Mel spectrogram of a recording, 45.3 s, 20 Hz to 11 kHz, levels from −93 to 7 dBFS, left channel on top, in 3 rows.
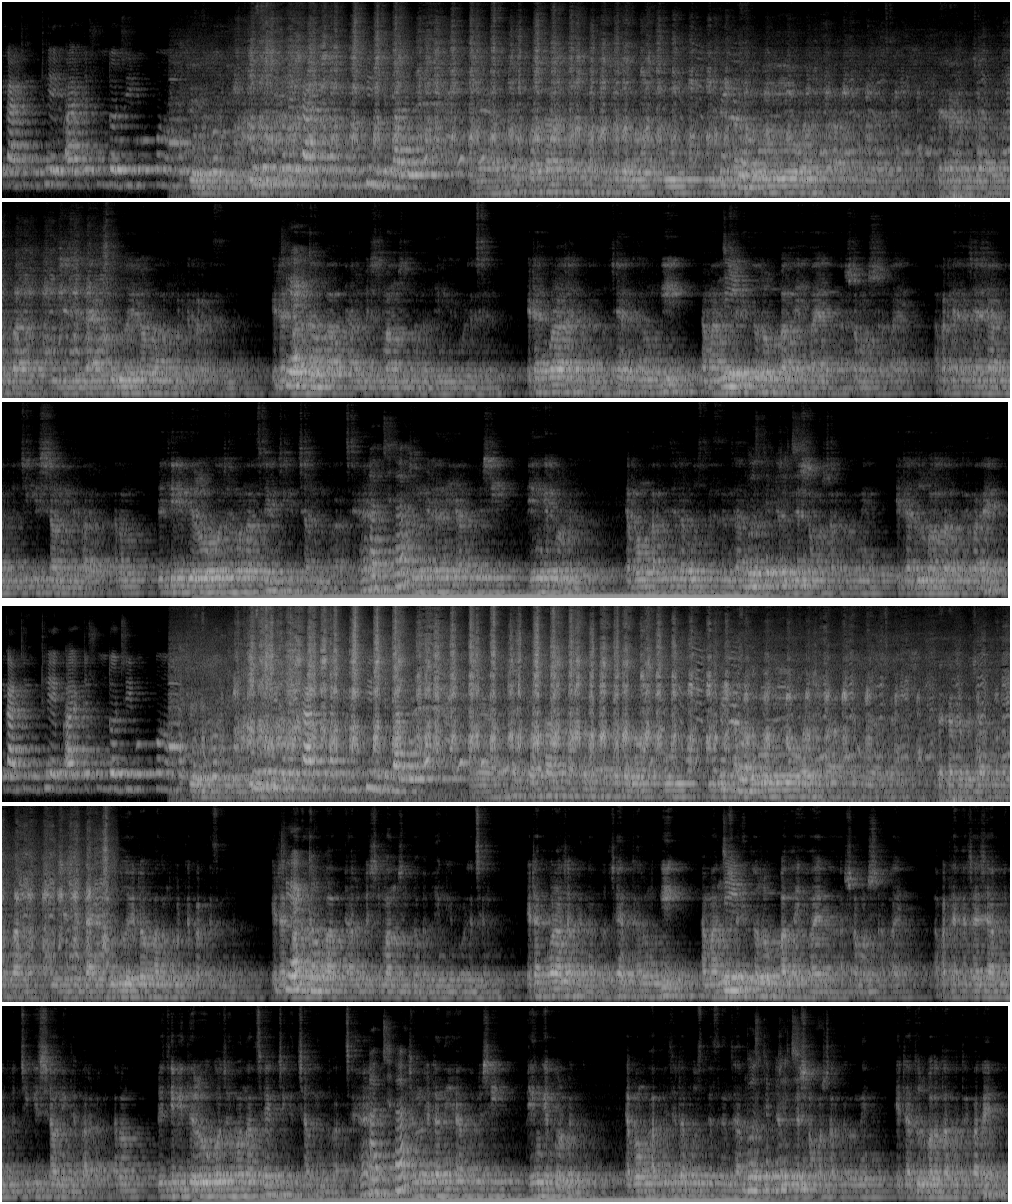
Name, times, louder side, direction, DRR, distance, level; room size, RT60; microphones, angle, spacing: voice 1, 0.0-3.3 3.7-6.3 10.8-11.3 19.2-20.0 25.9-26.2 35.7-35.8 36.1-36.3 41.3-42.3, right 1 dB, 35° right, 0 dB, 1.0 m, -33 dB
sound 1, 2.5-16.9, right 7 dB, 55° right, 0.5 m, -37 dB
voice 2, 2.7-4.3 7.0-10.2 10.6-13.5 14.0-15.5 15.8-18.6 19.2-22.5 23.0-25.2 25.6-28.6 29.1-32.2 32.6-35.8 36.3-37.7 38.1-39.0 39.6-43.3 43.6-45.1, right 1 dB, 85° right, -4 dB, 3.1 m, -36 dB
sound 2, 33.1-42.2, equal, 5° right, 0.9 m, -40 dB
16.5 x 11.0 x 3.4 m, 2.1 s
head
